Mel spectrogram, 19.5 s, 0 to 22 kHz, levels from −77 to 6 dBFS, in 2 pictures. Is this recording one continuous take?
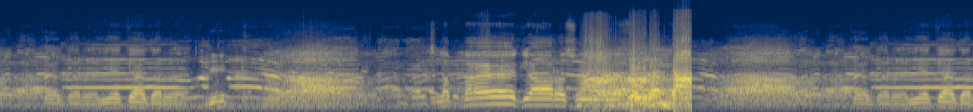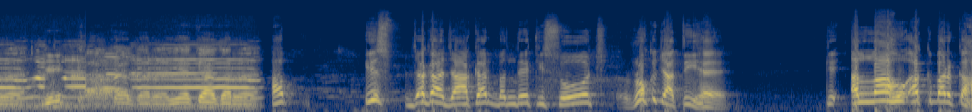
yes; 0 cuts

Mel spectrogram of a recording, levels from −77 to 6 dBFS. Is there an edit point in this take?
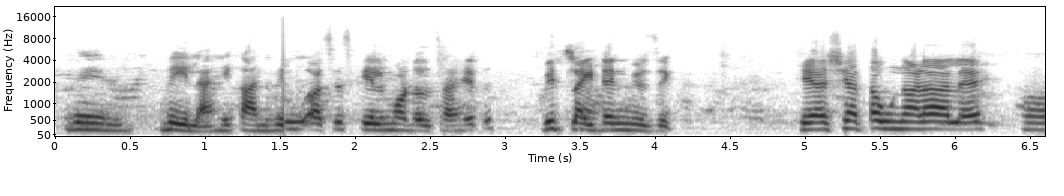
yes; 1 cut; at 1.5 s

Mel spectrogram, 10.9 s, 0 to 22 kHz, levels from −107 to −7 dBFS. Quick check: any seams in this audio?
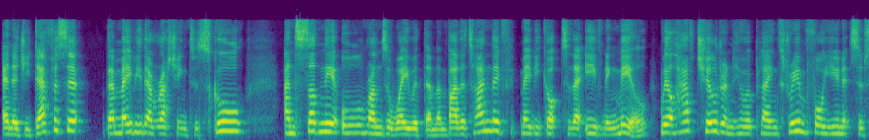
yes; 2 cuts; at 1.1 s, 8.1 s

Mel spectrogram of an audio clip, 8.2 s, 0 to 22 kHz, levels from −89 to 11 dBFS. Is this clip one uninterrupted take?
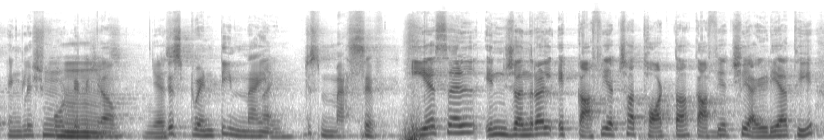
no; 1 cut; at 4.1 s

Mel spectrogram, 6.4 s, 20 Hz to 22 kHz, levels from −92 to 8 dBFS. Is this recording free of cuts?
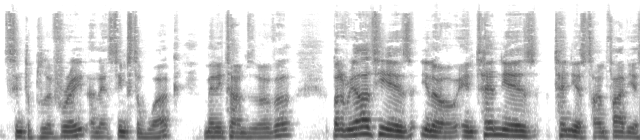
yes; 0 cuts

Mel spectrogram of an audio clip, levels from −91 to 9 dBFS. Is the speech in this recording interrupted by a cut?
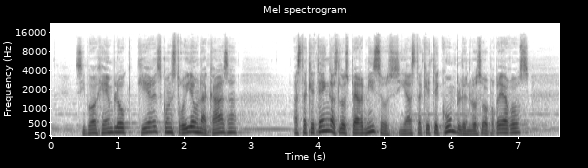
no; 0 cuts

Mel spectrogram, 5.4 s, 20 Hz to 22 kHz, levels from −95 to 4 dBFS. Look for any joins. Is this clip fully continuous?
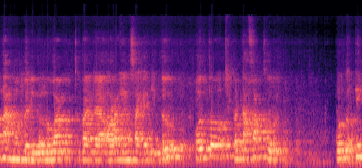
yes; 0 cuts

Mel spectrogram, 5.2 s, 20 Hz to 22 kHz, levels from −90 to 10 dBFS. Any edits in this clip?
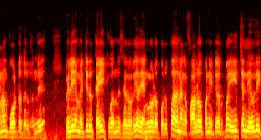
no; 0 cuts

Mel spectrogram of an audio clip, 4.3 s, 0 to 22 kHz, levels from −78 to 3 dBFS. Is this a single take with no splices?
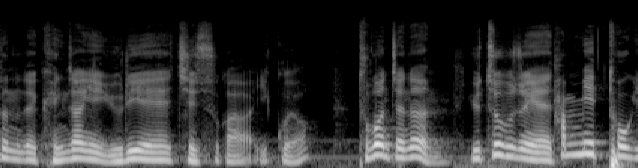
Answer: yes; 0 cuts

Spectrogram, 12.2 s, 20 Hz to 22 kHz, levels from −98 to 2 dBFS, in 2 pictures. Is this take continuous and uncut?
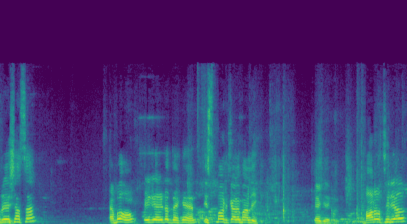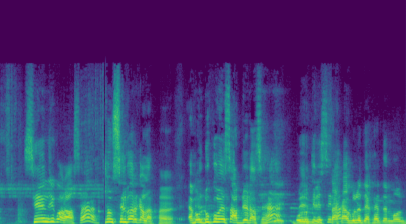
no; 1 cut; at 7.7 s

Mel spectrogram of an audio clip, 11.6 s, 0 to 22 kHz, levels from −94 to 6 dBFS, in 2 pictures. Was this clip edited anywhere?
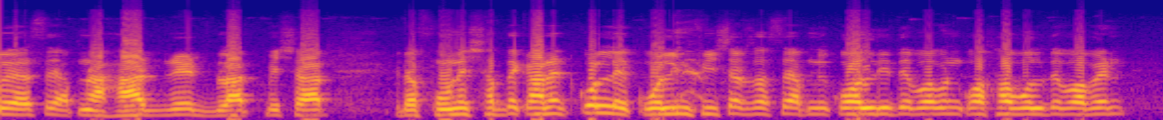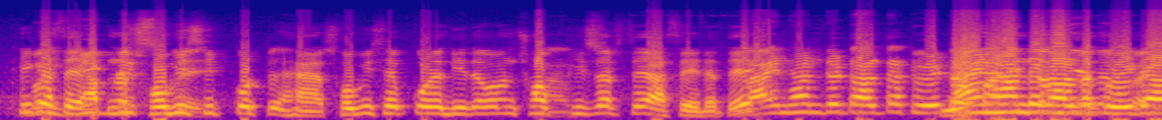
no; 0 cuts

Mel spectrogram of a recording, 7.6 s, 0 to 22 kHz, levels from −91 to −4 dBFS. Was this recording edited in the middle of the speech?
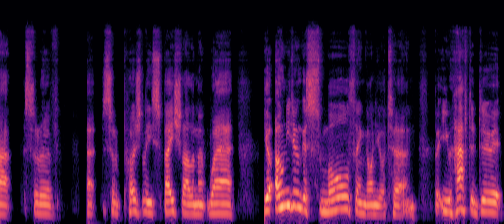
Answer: no; 0 cuts

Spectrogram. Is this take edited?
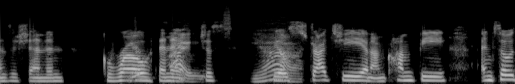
no; 0 cuts

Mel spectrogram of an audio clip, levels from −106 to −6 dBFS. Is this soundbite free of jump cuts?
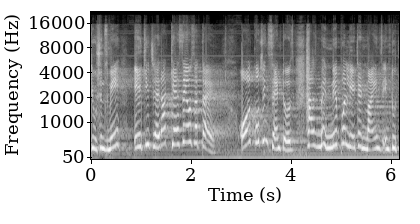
yes; 0 cuts

